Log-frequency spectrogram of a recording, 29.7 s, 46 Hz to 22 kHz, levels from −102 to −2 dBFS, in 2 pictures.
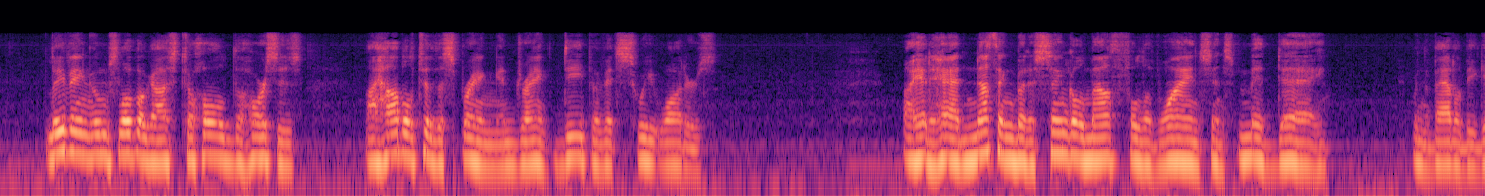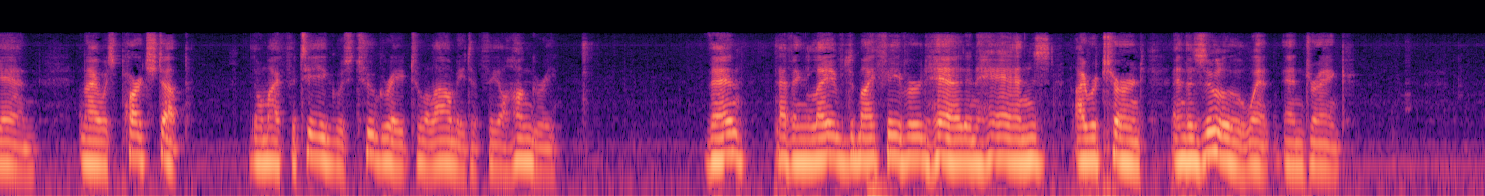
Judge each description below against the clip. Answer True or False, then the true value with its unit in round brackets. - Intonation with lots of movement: False (2.8 semitones)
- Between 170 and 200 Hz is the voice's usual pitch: False (135 Hz)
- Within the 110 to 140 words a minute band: True (135 wpm)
